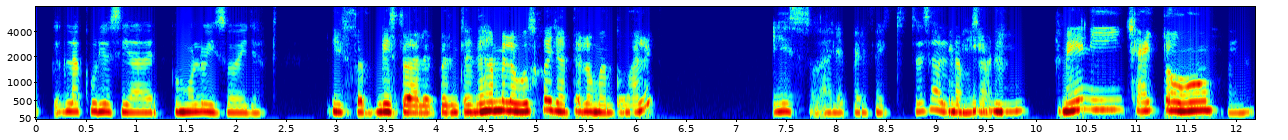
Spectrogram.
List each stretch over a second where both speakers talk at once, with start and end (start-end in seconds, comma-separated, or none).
none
